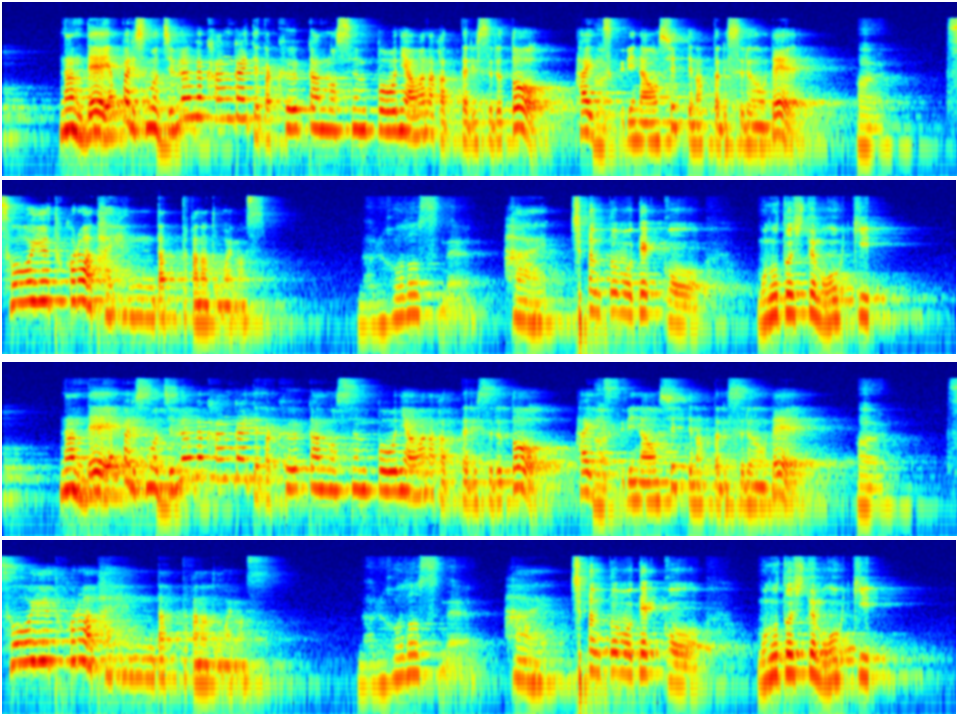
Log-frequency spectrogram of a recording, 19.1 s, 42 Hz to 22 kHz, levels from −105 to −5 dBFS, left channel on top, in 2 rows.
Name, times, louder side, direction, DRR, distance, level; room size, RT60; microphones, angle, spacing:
voice 1, 0.6-5.4 5.7-6.0 6.2-8.0 9.5-12.1 14.6-15.0, left 2 dB, 60° left, 8 dB, 1.3 m, -22 dB
voice 2, 8.6-8.9 13.1-14.2 15.2-16.5 17.1-18.2, right 1 dB, ahead, 6 dB, 0.9 m, -26 dB
27.0 x 14.0 x 8.2 m, 1.3 s
head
